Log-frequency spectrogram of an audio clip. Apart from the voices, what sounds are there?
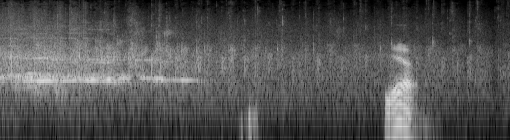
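audience applause for a comedian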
